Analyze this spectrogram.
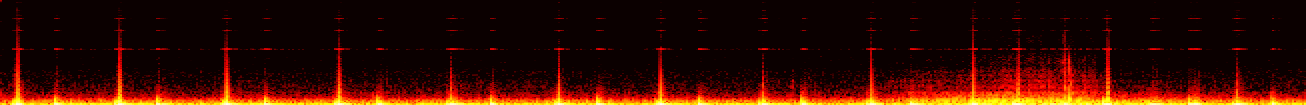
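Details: Male heart auscultated with a stethoscope diaphragm, moving through aortic, pulmonic, Erb's point, tricuspid and mitral/apex areas: normal heart sounds.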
